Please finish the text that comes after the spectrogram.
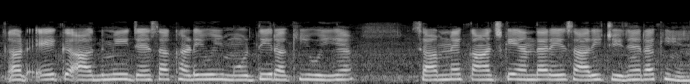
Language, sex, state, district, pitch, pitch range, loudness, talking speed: Hindi, female, Bihar, Kishanganj, 225 Hz, 215-230 Hz, -14 LUFS, 165 wpm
